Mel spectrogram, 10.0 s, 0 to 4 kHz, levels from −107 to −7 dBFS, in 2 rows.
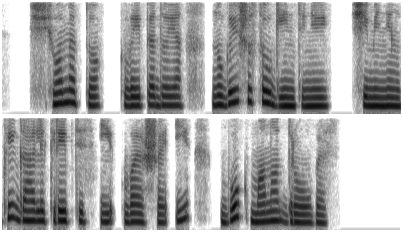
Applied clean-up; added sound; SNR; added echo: none; none; none; none.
